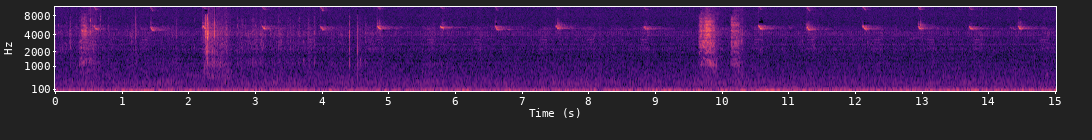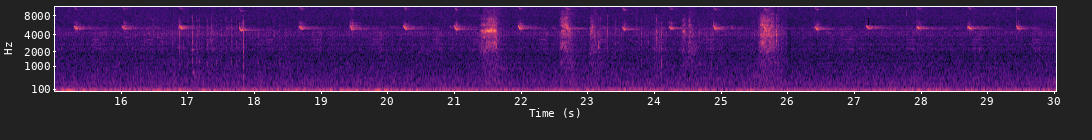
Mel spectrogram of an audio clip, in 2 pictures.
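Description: A bird repeating a short high chirp about twice a second, without a break. Now and then there are brief splashes and wing-flutters as birds bathe in a shallow pan of water, a few near the start, about ten seconds in, and several more between about 21 and 26 seconds.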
